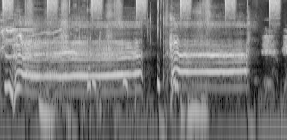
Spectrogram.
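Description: Two long, loud screams from one voice, each held steady at a strained pitch after a quick rising start, separated by a short breath-like pause, with no other talking.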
